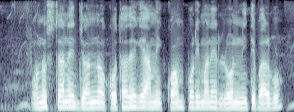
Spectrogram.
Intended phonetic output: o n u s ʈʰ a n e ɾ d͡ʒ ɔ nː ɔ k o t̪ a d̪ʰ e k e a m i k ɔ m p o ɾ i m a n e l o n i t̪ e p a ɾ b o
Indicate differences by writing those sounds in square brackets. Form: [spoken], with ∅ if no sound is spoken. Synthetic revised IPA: o n u s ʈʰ a n e ɾ d͡ʒ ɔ nː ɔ k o [t̪ʰ] a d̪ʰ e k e a m i k ɔ m p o ɾ i m a n e l o [nː] i t̪ e p a ɾ b o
